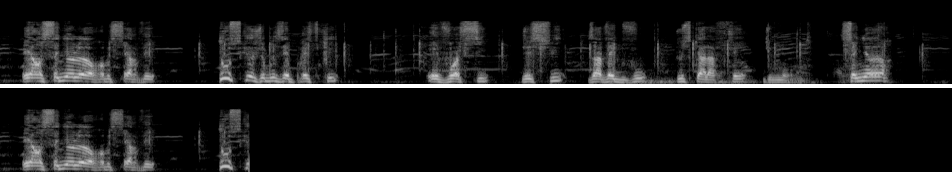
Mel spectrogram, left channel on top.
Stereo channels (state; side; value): drops out; right; at 2.5 s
